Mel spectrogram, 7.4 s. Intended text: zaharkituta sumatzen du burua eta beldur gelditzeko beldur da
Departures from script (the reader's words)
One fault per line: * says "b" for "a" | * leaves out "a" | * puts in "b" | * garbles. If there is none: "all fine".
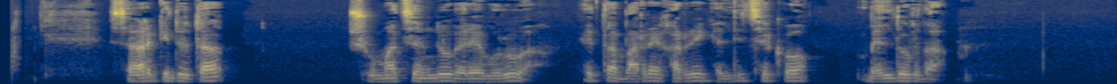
* puts in "bere"
* says "barregarri" for "beldur"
